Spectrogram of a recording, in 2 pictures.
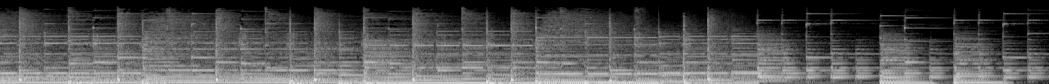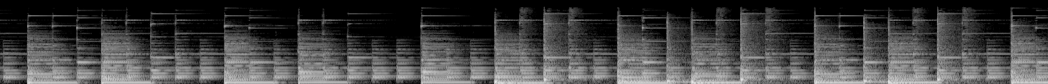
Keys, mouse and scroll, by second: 1.1 shift+z, 1.9 click, 2.9 g, 4.2 g, 5.7 click, 6.9 shift+z, 9.5 click, 11.2-12.5 middle drag, 14.7-16.1 middle drag, 18.4 shift+z, 19.1 click, 19.8 click.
